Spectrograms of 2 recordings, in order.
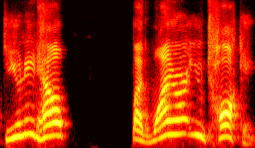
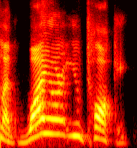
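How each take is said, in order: First: Higher, exasperated question; incredulous challenge. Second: Said in the usual way. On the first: Pretend. To the silent lady in the car, exasperated and pitched up. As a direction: demand an answer from a silent stranger. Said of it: "knocked and said, like". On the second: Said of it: "Do you know what I mean".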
